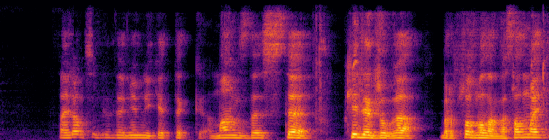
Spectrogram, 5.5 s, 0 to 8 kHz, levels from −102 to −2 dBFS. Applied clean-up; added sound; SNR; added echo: neural mask model DeepFilterNet 3.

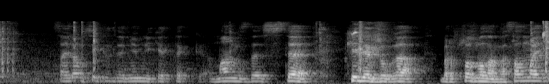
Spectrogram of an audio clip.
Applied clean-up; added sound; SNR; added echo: none; Bicycle; 11 dB; reverberation time 0.4 s.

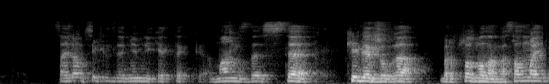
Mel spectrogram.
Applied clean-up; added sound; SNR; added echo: neural separator model SepFormer DNS4.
